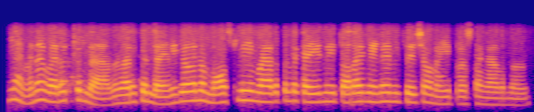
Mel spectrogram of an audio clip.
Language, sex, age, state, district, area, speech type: Malayalam, male, 30-45, Kerala, Thiruvananthapuram, urban, conversation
